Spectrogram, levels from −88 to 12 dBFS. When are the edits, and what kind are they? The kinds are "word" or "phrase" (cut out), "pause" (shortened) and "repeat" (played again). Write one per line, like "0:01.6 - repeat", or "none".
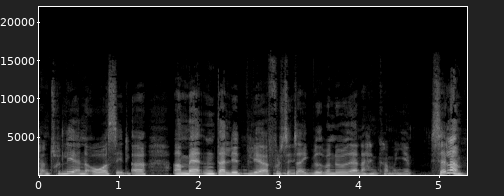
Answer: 0:01.2 - word
0:02.5 - word
0:03.2 - word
